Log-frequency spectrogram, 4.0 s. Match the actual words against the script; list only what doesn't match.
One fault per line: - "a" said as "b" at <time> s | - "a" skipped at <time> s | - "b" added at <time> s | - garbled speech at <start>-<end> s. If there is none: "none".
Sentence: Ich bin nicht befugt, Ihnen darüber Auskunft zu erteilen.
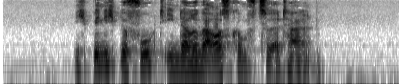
none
